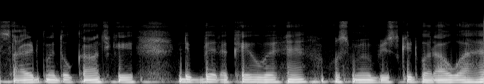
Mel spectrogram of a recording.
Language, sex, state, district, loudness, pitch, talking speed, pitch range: Hindi, male, Jharkhand, Deoghar, -13 LUFS, 110 Hz, 175 wpm, 105-110 Hz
